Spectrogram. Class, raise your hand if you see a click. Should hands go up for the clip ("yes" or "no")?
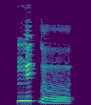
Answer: no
